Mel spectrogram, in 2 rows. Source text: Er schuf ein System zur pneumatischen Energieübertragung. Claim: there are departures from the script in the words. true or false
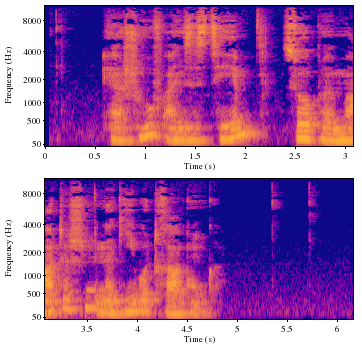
false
